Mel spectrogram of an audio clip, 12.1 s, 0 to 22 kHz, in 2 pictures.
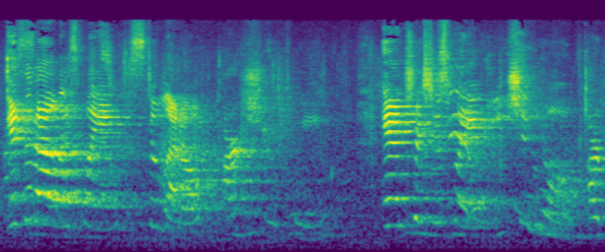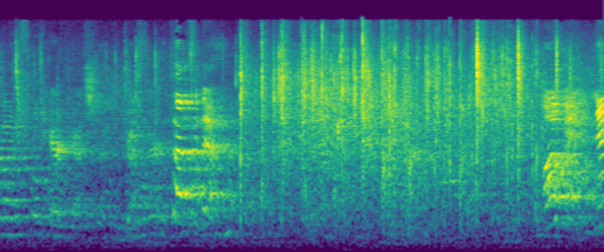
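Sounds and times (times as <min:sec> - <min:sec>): children applauding: 0:08.4 - 0:12.0.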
